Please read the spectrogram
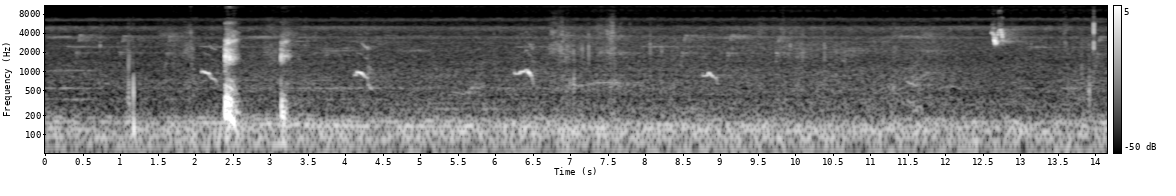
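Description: Outdoor ambience with a steady low rumble, scattered with brief squeaky chirps from animals. There is a sharp, loud sound about two and a half seconds in, and another short loud one near the end.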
